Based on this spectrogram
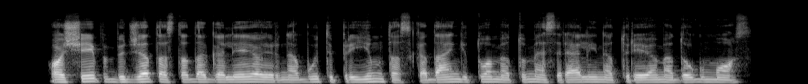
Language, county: Lithuanian, Šiauliai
